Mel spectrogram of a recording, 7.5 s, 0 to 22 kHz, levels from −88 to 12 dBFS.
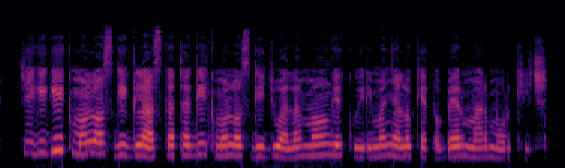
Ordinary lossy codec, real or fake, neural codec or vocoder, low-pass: AAC, 32 kbps; real; none; 19.8 kHz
